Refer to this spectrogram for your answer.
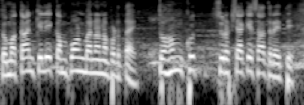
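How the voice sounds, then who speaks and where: Against noticeable background noise, a man with a high voice speaks at a moderate pace with ordinary pitch variation. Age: 60s. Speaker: local politician interviewed in street poll. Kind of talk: street interview. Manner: animated.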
